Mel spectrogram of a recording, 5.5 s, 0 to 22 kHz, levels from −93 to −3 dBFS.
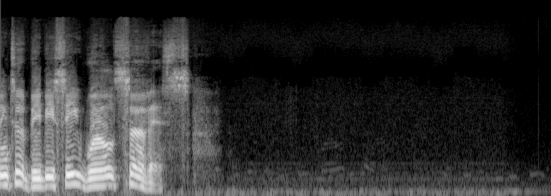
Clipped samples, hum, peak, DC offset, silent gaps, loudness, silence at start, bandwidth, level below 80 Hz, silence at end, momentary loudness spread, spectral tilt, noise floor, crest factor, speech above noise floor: under 0.1%; none; -4 dBFS; under 0.1%; none; -16 LUFS; 0 s; 15.5 kHz; -52 dBFS; 3.65 s; 13 LU; -5.5 dB/octave; -57 dBFS; 16 dB; 42 dB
